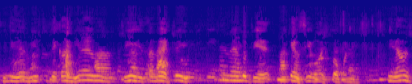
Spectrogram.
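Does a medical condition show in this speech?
Yes: speech loss after head injury; head injury from car accident, unconscious after accident, speech lost after accident; very difficult to utter words, speech feels heavy; listeners say understandable.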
